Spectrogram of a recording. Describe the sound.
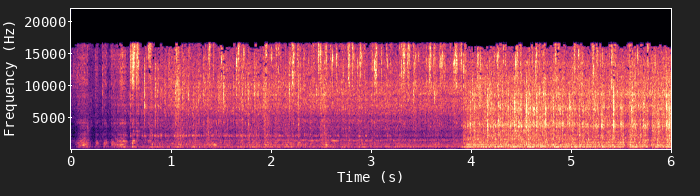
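A winding machine spools line onto spare spools with a steady mechanical whir and a low hum beneath it. Near the end the hum drops away and the whirring jumps noticeably louder and brighter, then holds steady.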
